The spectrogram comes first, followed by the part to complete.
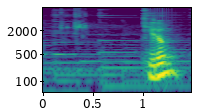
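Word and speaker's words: Kidde: And that's the one that I use made by kiddo. That's how you say it.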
